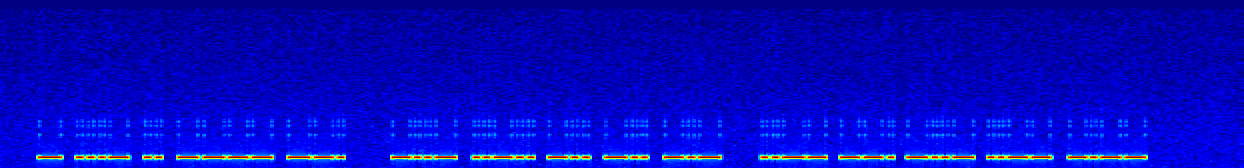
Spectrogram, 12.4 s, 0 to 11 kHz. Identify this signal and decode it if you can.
Morse code (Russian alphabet), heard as a keyed tone, hand-sent with a straight key, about 23 wpm, 730 Hz. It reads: ТЖИШГ ЬЭДДК ЮГЬЮЫ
